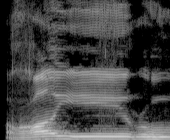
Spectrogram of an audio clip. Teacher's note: عَلَى الْكَافِرِينَ غَيْرُ، غین موٹے حروف میں سے ہے، لہٰذا غین کو موٹا کر کے پڑھیں گے، اور غین کو آگے یائے ساکن سے ملائیں گے، را پر پیش ہونے کی وجہ سے را کو موٹا کر کے پڑھیں گے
